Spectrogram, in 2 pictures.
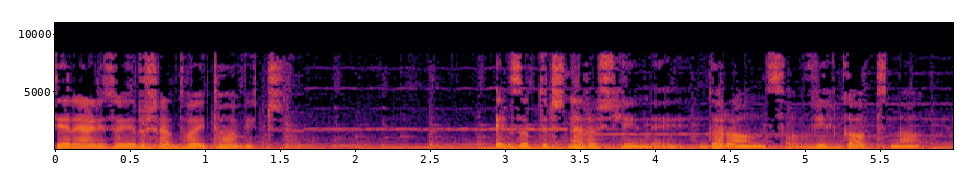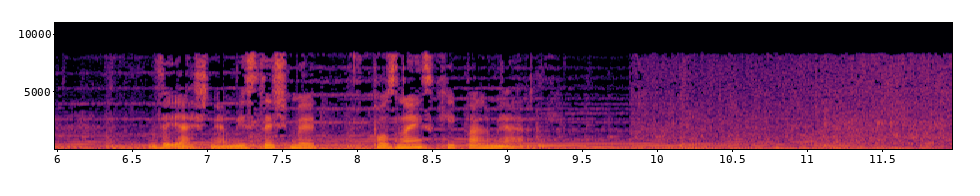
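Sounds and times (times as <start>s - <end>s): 
speech: 0.0s - 1.7s, 2.9s - 6.0s, 6.6s - 9.4s
water spraying like light rain onto plants in a palm house: 9.8s - 11.9s.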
